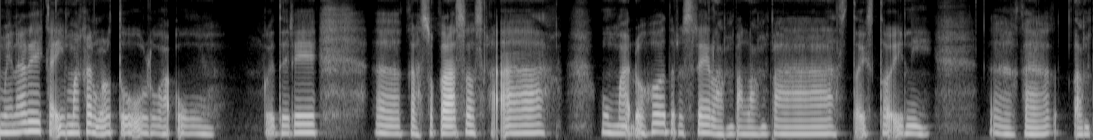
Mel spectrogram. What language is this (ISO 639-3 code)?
bhp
